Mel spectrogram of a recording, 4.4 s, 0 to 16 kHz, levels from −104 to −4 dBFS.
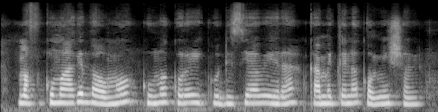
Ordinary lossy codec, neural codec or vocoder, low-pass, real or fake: AAC, 48 kbps; codec, 44.1 kHz, 2.6 kbps, SNAC; 14.4 kHz; fake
